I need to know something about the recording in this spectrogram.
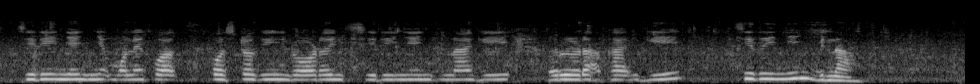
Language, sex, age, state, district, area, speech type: Santali, female, 30-45, West Bengal, Purba Bardhaman, rural, spontaneous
